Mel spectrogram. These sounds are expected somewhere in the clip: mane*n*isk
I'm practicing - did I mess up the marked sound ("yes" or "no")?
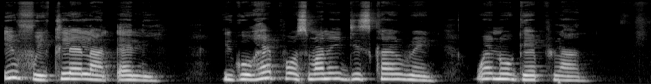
yes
